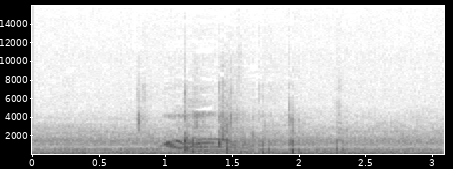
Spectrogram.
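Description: A racket strikes a tennis ball with a sharp pop.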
